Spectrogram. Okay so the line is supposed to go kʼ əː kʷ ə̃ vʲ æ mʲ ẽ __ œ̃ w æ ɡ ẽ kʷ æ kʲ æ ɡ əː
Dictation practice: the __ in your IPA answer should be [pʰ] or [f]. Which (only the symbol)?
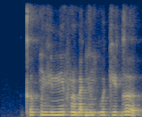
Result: f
